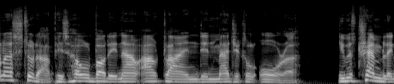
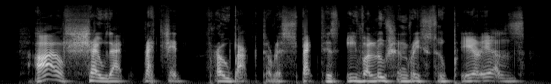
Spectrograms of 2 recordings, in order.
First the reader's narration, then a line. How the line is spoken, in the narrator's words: he snarled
